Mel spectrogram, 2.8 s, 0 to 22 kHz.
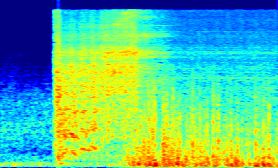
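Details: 1994 GMC K1500 4WD with TBI after rebuild and a spliced fuel line: cranks briefly, catches cleanly and settles into a steady, even idle, no misses; good injector spray, no leaks, successful.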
